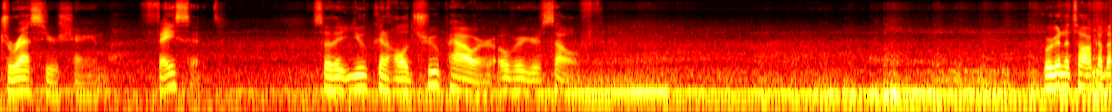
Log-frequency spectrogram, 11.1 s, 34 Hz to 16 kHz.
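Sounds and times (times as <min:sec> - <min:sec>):
speech: 0:00.0 - 0:02.2, 0:03.2 - 0:06.1, 0:10.4 - 0:11.1
motorcycle engine droning as it passes: 0:07.4 - 0:11.1.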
